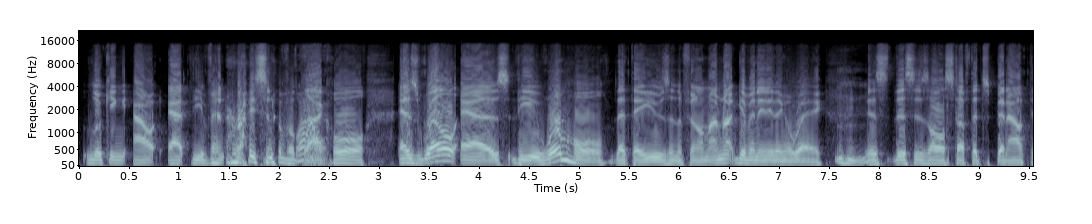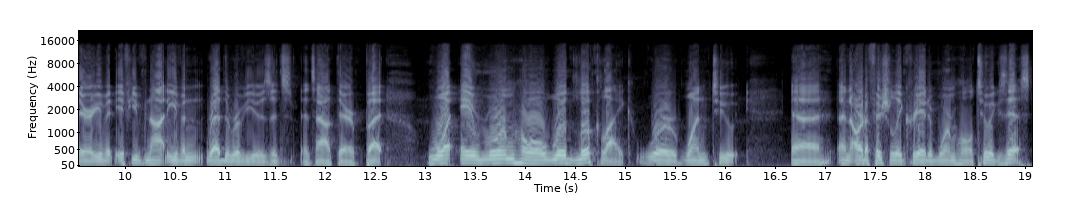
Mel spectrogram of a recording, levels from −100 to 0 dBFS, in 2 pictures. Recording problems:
distortion; heavy; 14% of the sound clipped

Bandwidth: 14.5 kHz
